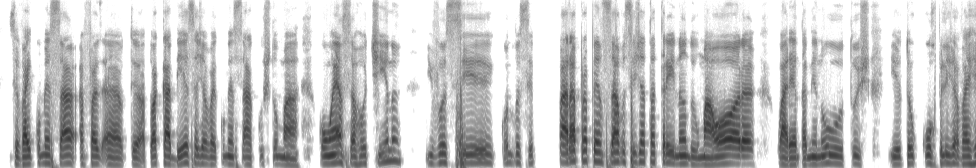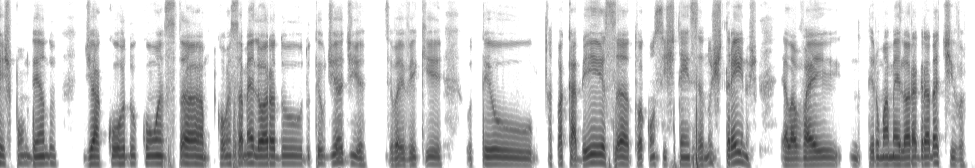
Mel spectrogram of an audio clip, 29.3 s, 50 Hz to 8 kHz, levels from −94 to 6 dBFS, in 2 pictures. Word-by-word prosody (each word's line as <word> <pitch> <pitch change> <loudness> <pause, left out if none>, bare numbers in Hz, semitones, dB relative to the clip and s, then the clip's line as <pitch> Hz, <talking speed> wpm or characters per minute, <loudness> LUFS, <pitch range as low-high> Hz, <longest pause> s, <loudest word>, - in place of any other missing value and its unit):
você - - -5
vai 125 0 +5
começar 140 0 +1
a 130 - -3
fazer 130 -1 -1
a 115 -3 +1 0.3
a - - -5
tua 135 - +2
cabeça 135 +2 +1
já 135 - -1
vai 125 - -2
começar 260 - -3
a - - +1
acostumar 120 -4 -3 0.3
com 135 +1 +4
essa 145 -3 +3
rotina, 160 +7 -5 0.4
e 140 - -8
você 75 - -3
quando 150 - -10
você 150 -4 -8 0.4
parar 85 +4 +7
para 185 0 +1
pensar, 170 -1 +2
você 165 -1 -6
já 170 - 0
está 160 - -2
treinando 135 -4 0
1 120 0 +4
hora, 135 -2 +7 0.3
40 120 -1 +2
minutos, 130 +1 -2 0.3
e 125 - -2
o - - 0
teu 140 0 -2
corpo 140 -4 -3
ele 140 0 -2
já - - +1
vai 130 0 +2
respondendo 135 0 -2 0.4
de 125 +3 +1
acordo 130 +1 0
com 135 0 +2
esta, 135 -1 +2 0.2
com - - -3
essa 135 - -1
melhora 135 -1 +5
do 135 +1 -5
do - - -15
teu 75 - -6
dia 80 - -1
a 80 - 0
dia. 115 -2 -5 0.3
Você - - -14
vai - - -1
ver - - -6
que 65 -2 -6 0.4
o - - -17
teu 120 -3 -1 0.2
a - - -12
tua - - -3
cabeça, 140 -1 +1
a - - -3
tua - - -5
consistência 125 - -5
nos 120 - -5
treinos, 140 -3 0 0.4
ela 110 0 +2
vai 120 +2 +1 0.4
ter 115 +1 -4
uma 120 0 +1
melhora 120 0 +3
gradativa. 125 -4 -1
130 Hz, 150 wpm, -23 LUFS, 120-140 Hz, 0.4 s, parar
